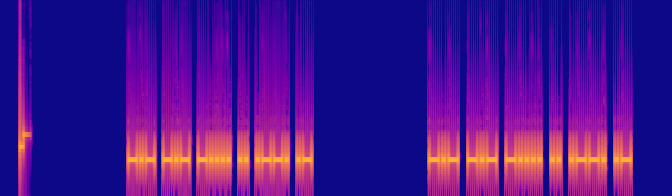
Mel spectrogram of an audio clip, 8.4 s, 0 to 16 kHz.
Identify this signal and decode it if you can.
Morse code, heard as a keyed tone, about 30 wpm, 700 Hz. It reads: KK6IPA KK6IPA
